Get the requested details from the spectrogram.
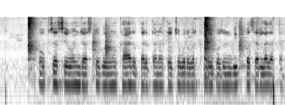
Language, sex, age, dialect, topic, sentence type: Marathi, male, 46-50, Southern Konkan, agriculture, statement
